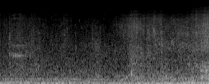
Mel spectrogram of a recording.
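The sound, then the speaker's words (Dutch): A boat is pushed out onto the water, with a steady wash of wind and rushing water filling the whole moment at a moderate, constant level and no voices. “Kapertijn trok zijn vaders visserskleden aan en liet zijn boot te water.”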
